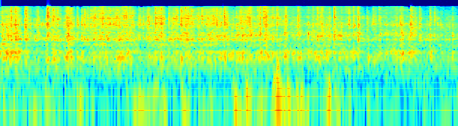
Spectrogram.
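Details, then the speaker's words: Harsh, gritty squealing, grating scrape from a car wheel with uneven thumps, sounding like grinding brakes or a failing bearing; a stone is stuck between the corroded brake disc and the backplate. "you get this godamn awful squealing grating noise it's hard to describe exactly what it sounds like because it's awful it sounds like the wheel's going to fall off so it sounds like your brakes are grinding together"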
